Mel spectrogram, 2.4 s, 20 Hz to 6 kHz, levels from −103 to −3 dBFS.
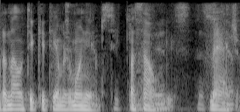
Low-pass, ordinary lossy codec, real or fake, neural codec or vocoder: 5.4 kHz; AAC, 32 kbps; fake; codec, 44.1 kHz, 7.8 kbps, Pupu-Codec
